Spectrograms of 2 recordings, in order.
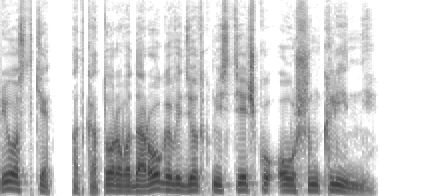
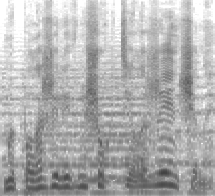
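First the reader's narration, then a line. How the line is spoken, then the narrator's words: Whisper. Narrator (Russian): прошептал Фетц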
